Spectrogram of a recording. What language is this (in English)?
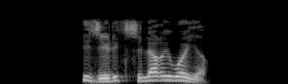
Kabyle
